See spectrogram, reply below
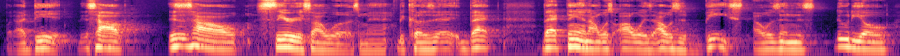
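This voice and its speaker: A raspy-voiced man, a music producer and singer, telling stories in a relaxed, rambling way in a podcast interview. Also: on the low side, unhurried. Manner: relaxed, rambling, repeats "you know what I'm saying". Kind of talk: casual interview storytelling.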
